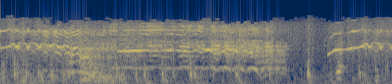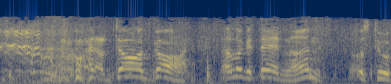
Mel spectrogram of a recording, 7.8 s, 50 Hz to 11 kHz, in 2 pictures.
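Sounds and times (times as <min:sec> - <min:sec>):
horse whinnying loudly with high wavering neighs: 0:00.0 - 0:04.8
clatter of horse hooves approaching: 0:00.0 - 0:07.8
speech: 0:05.2 - 0:07.8.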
